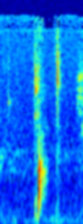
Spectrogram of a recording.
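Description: A single sharp cork pop rings out as a wine bottle is opened with a waiter's knife, fairly loud, followed by a faint softer click a moment later, with no talking over it.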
